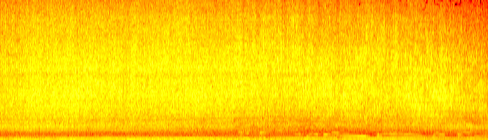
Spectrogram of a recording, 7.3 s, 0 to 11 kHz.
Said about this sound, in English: We are listening to the sounds of early 1900 biplanes.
